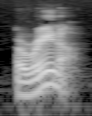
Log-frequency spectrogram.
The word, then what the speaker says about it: Aryna: beats Goff, beats uh Andra semi-final again at a slam, but she just ran into Arena, which rhymes with Serena.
